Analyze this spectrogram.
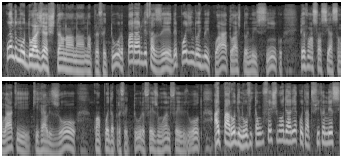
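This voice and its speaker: A talkative middle-aged writer and playwright with a Northeastern Brazilian accent from Paraíba gives long, explanatory TV interview answers, repeating and rephrasing as he goes. His medium-pitched voice is very animated, a little fast, creaky and a little mellow. The recording is dry.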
